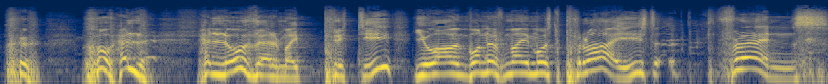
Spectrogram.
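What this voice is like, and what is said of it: Put-on Scandinavian accent, drifting. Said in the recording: “How is your Scandinavian accent ... It's perfect. ... That's sort of Alec Guinness.”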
